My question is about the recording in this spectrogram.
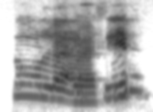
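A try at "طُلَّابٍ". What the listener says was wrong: Tullabin. Tullabin. Lamnya tasdid ya. Nanti maknanya beda kalau tasdidnya nggak dibaca.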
